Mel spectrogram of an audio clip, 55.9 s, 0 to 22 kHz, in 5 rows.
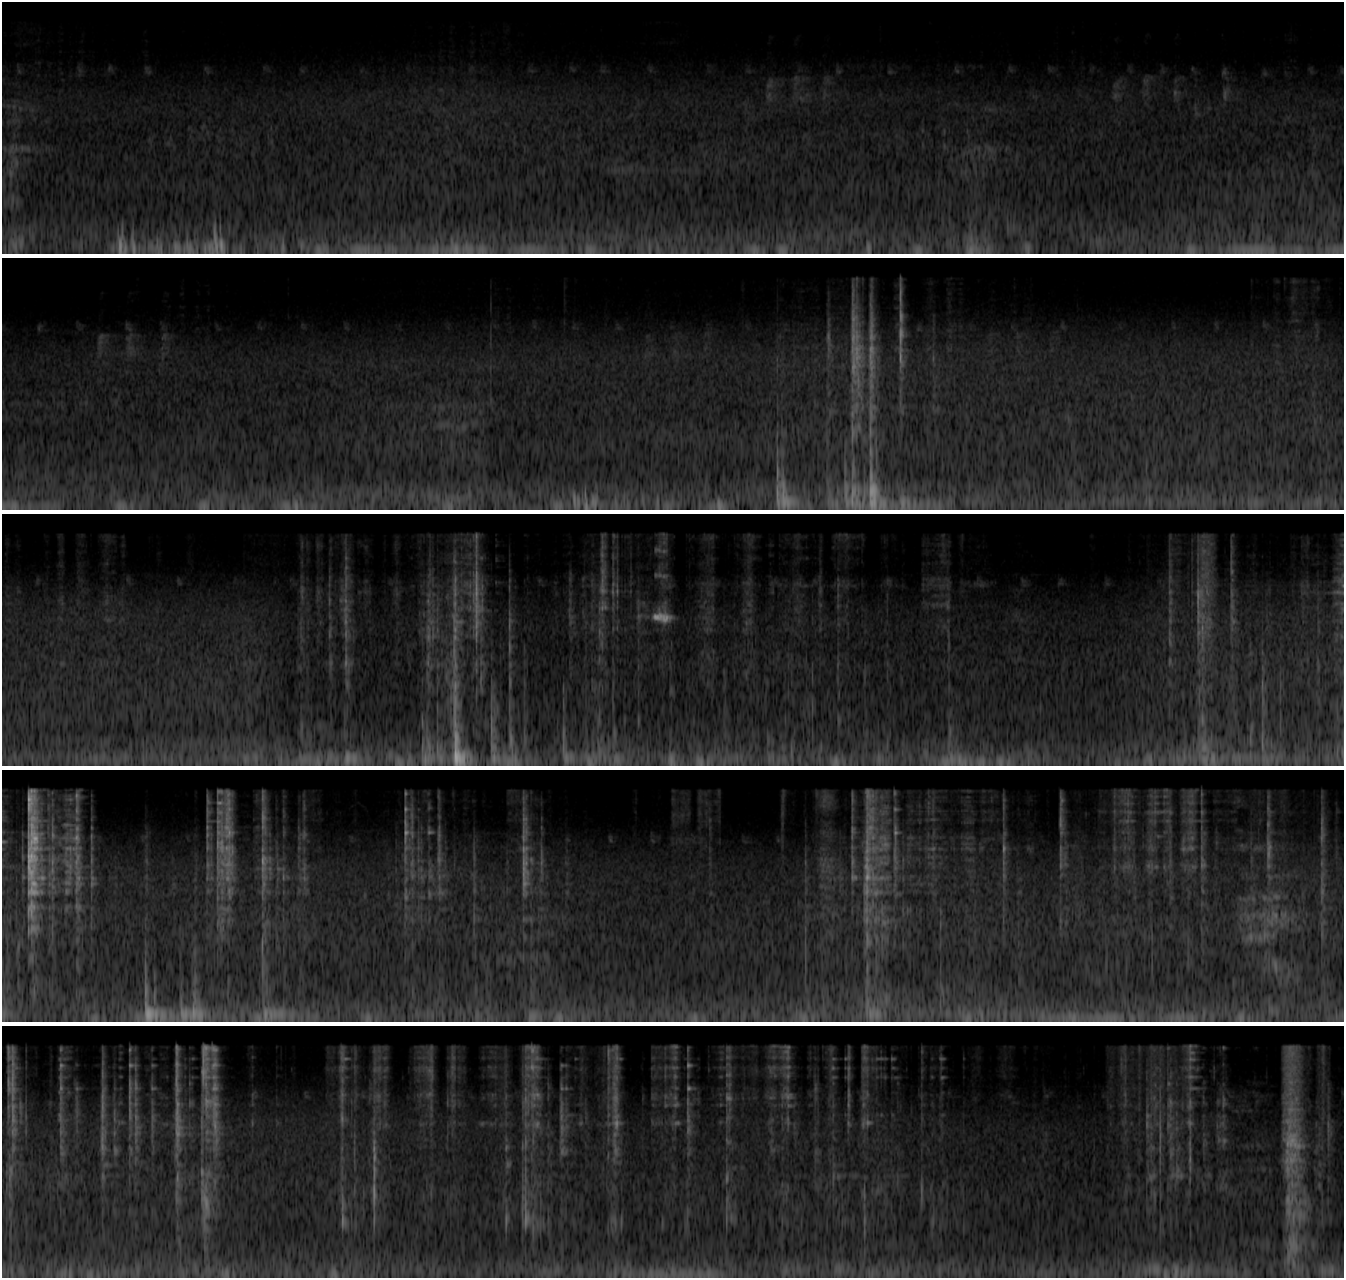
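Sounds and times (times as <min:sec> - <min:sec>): chandelier metal and glass clinking: 0:39.1 - 0:55.0.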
